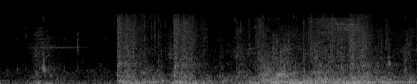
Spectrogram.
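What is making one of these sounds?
A pickaxe strikes a wooden wall with hollow knocks.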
